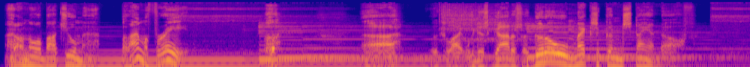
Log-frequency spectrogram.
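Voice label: US English, Animation; GoLocalise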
